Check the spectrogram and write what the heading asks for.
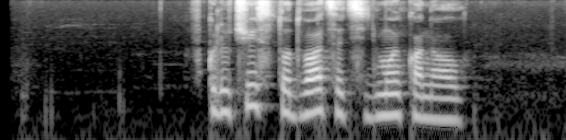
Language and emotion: Russian, neutral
